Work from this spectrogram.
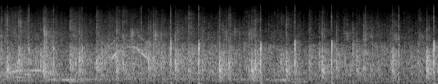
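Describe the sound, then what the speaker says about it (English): An audience at an industrial maintenance residency graduation ceremony breaks into a full round of applause, with many hands clapping steadily and a few voices and cheers rising over the crowd. "If we could just give this group one more round of applause."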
